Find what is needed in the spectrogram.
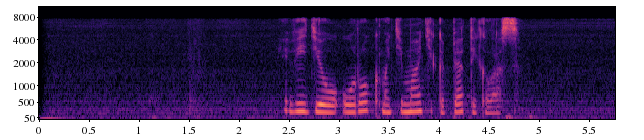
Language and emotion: Russian, neutral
